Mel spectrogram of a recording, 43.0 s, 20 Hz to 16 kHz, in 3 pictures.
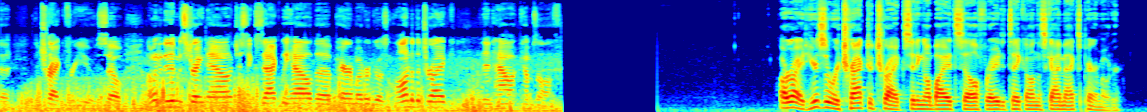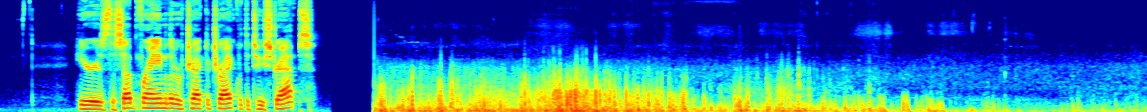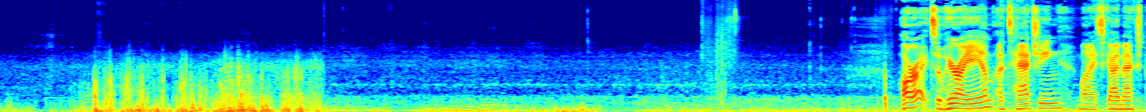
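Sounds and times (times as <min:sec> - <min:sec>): wind buffeting microphone: 0:00.0 - 0:07.0, 0:19.0 - 0:43.0.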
